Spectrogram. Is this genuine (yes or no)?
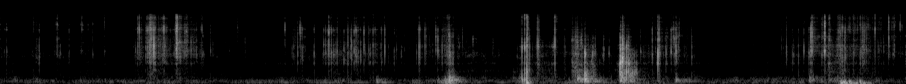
no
